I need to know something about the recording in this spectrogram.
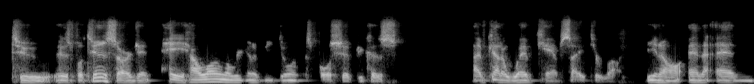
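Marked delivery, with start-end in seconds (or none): none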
